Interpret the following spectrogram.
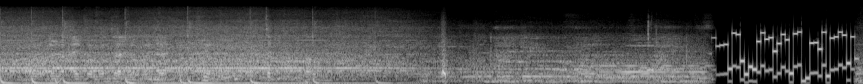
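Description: Hair dryer blowing steadily over background music, switching off about four seconds in, after which the music carries on. Near the end, a short run of quick plinking notes jumping up and down.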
